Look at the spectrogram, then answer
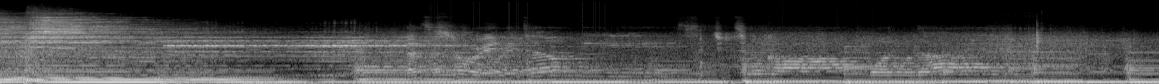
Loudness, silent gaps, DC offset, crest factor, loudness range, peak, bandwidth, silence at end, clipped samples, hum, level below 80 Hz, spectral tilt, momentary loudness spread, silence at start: -18 LUFS; none; under 0.1%; 16 dB; 7 LU; -2 dBFS; 12.5 kHz; 0 s; under 0.1%; none; -34 dBFS; -4.5 dB/octave; 9 LU; 0 s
